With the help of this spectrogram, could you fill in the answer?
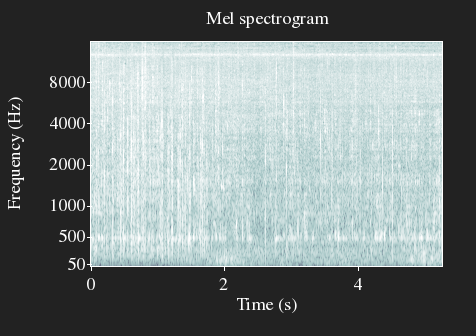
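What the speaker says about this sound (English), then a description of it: "So tempt fate again I did and washed it while powered on." Water runs and splashes over a powered-on, heavily used camera as it is washed, a continuous close pouring and trickling rush with faint patter and no voices.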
